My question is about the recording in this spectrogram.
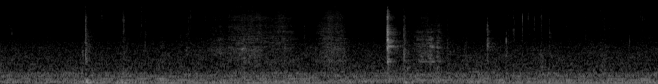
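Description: Silicone spatula spreading a thick cheese mixture in a pie crust in a glass pie dish, with soft squishing and scraping and two sharp clicks, one about a second in and a louder one near four seconds, over a steady low hum.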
